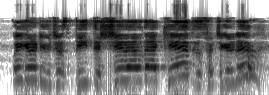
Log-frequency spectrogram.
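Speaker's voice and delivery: normal talking voice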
